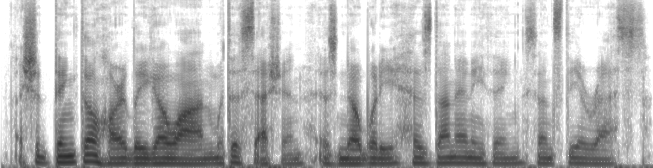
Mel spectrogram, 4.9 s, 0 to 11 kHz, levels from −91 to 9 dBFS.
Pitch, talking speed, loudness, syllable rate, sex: 100 Hz, 220 wpm, -18 LUFS, 5.7 syllables/s, male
